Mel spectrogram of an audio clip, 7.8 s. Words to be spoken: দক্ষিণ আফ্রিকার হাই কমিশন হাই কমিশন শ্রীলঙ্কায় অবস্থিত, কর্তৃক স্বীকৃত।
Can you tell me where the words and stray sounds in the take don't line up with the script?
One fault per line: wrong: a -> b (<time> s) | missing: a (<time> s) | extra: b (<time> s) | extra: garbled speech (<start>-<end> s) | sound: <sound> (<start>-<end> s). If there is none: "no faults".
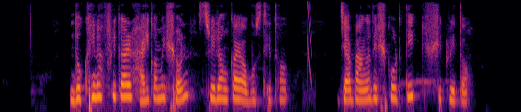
wrong: হাই কমিশন শ্রীলঙ্কায় অবস্থিত -> শ্রীলঙ্কায় অবস্থিত যা বাংলাদেশ (3.0 s)
sound: chirp (4.6-4.7 s)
